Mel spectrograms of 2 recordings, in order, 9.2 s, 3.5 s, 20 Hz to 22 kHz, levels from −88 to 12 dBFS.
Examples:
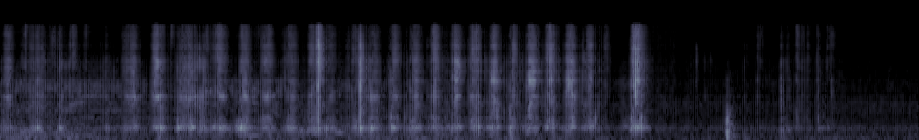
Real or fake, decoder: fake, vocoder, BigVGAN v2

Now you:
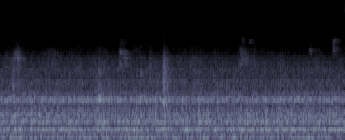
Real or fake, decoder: real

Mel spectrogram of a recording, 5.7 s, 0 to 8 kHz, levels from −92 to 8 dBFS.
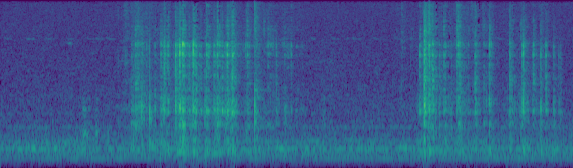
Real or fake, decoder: real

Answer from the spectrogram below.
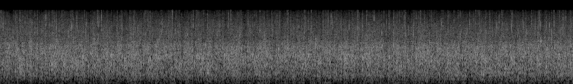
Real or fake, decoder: fake, vocoder, BigVGAN v2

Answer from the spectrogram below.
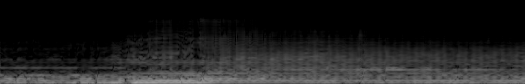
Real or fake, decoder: fake, vocoder, BigVGAN v2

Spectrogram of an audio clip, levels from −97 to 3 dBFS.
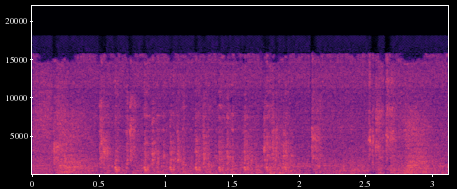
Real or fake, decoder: fake, vocoder, BigVGAN v2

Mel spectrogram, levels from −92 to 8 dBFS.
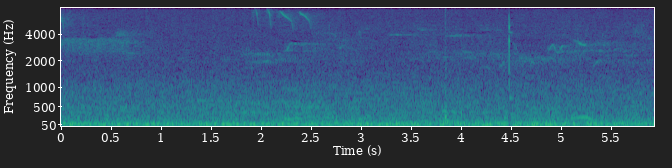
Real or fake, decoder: real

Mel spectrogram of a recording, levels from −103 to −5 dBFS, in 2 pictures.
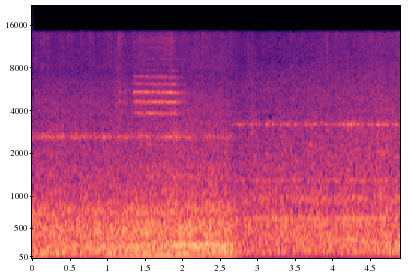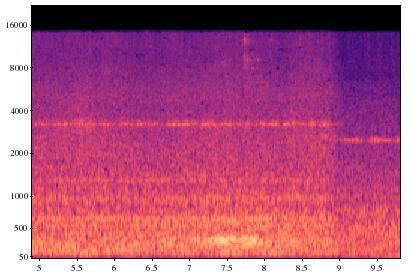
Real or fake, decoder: real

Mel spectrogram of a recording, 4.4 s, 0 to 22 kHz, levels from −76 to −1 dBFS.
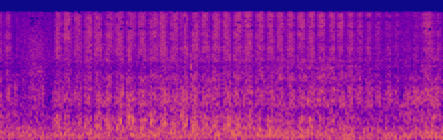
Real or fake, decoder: real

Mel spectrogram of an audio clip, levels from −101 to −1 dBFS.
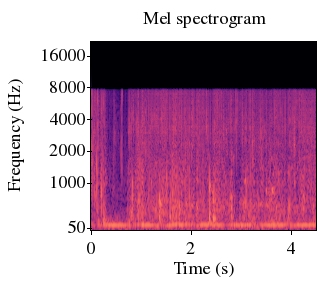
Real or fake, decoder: fake, vocoder, BigVGAN v2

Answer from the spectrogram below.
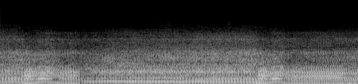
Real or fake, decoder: real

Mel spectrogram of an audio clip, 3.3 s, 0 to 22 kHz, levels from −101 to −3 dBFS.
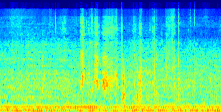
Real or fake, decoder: fake, vocoder, BigVGAN v2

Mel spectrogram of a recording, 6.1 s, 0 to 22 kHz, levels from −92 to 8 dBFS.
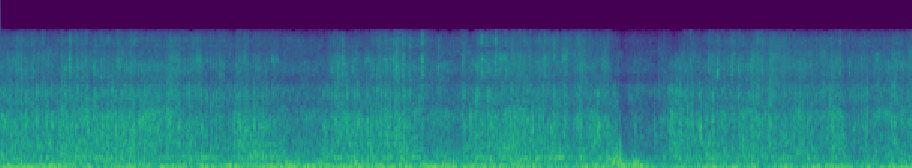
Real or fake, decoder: fake, vocoder, BigVGAN v2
